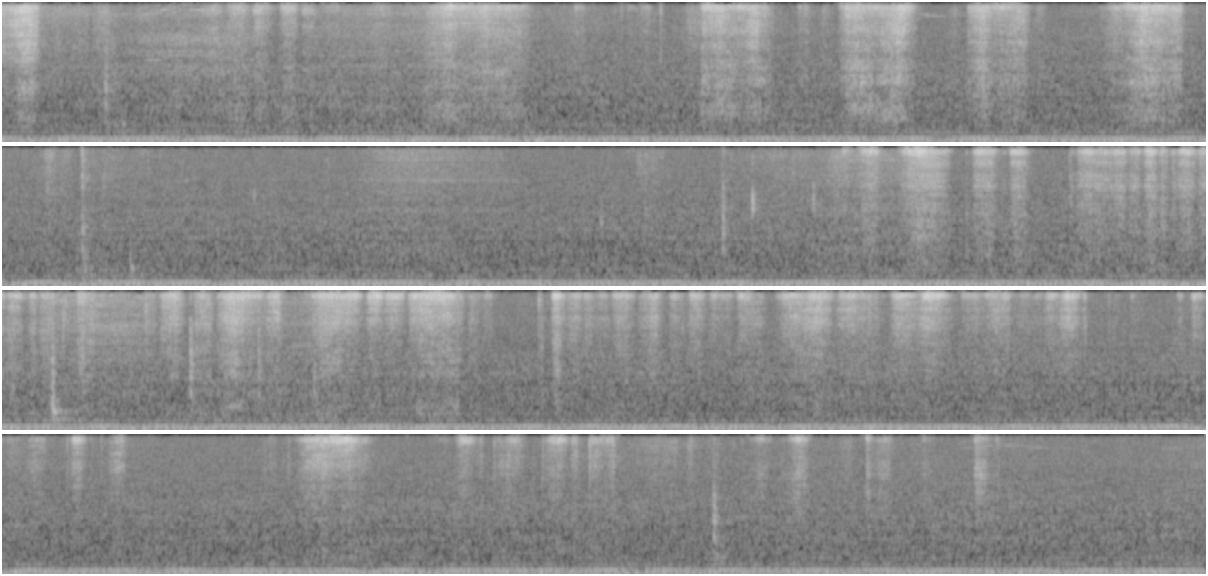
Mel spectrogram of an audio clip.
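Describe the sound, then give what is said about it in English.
Drawing on paper produces continuous scratchy strokes of a pen or pencil, faint and steady for the whole stretch, with a low steady hum underneath and no talk. “gotta draw some beaten up people right now and have to concentrate.”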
